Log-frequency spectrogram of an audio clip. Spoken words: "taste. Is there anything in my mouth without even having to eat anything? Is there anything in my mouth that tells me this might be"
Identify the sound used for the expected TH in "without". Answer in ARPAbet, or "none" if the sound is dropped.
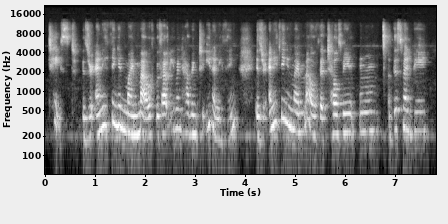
TH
